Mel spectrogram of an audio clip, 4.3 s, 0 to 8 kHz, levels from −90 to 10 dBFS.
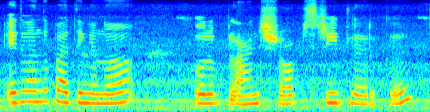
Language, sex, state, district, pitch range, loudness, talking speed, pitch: Tamil, female, Tamil Nadu, Chennai, 240-275 Hz, -17 LUFS, 110 wpm, 260 Hz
